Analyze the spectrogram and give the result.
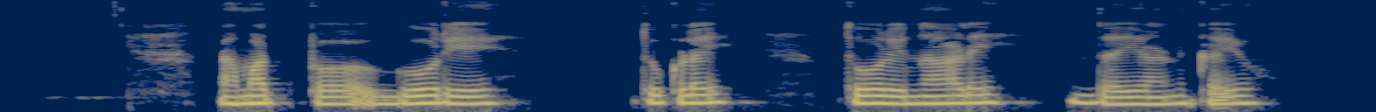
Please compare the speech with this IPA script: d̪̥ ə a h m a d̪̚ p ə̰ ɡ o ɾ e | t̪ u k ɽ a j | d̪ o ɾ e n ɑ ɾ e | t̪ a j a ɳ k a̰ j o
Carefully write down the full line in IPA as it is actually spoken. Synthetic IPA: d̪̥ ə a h m a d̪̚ p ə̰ ɡ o ɾ e | t̪ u k ɽ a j | t̪ o ɾ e n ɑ ɽ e | d̪ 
